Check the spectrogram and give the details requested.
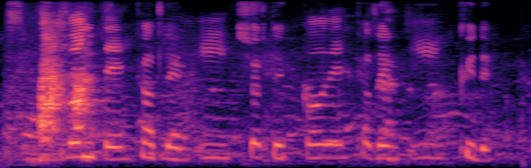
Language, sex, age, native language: Icelandic, female, 13, Icelandic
